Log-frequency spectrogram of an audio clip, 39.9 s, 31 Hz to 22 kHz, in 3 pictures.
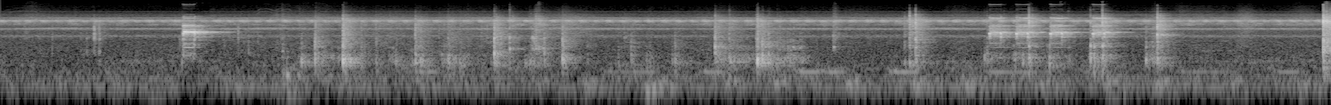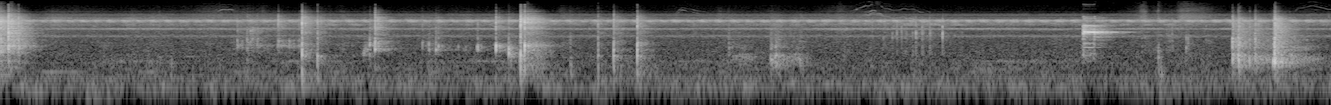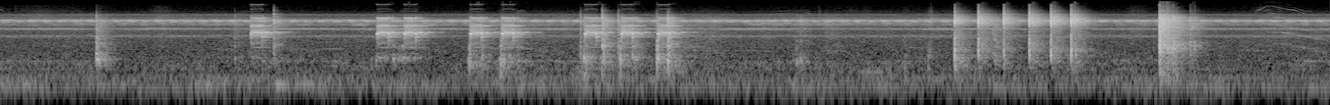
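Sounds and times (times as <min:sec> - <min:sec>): toy cash register beeps: 0:01.8 - 0:02.5, 0:09.8 - 0:11.8, 0:24.2 - 0:24.9, 0:29.1 - 0:29.6, 0:30.4 - 0:33.8
plastic clicks and knocks: 0:09.0 - 0:09.4, 0:15.7 - 0:19.8, 0:22.2 - 0:22.8.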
